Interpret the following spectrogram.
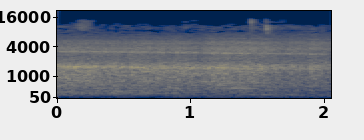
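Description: Steady mechanical whirr and hum inside a stationary bus's cab, holding an even level and easing off slightly near the end.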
